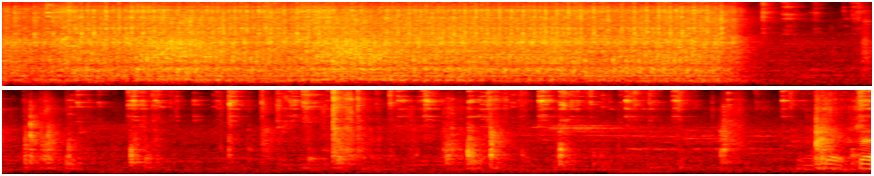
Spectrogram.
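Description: A loud, close sewing machine stitches the side seam of a lining blouse in one continuous fast-running burst of about five seconds, followed by quieter fabric handling and small clicks.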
